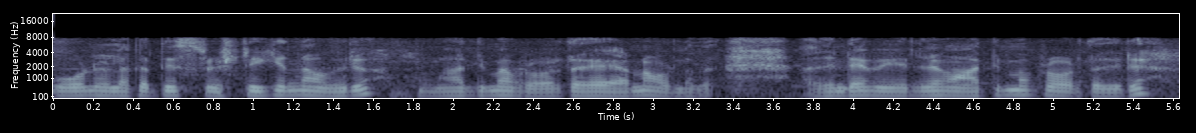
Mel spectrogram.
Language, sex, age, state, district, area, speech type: Malayalam, female, 60+, Kerala, Thiruvananthapuram, urban, spontaneous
